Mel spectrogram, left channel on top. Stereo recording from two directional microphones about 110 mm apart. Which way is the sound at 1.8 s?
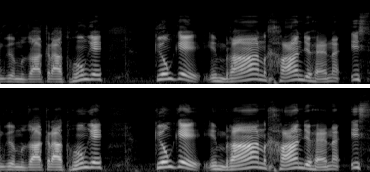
40° right (ahead or behind).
